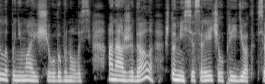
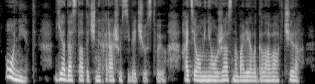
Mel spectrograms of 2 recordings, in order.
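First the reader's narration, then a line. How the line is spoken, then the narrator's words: Plain. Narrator (Russian): сказала она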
